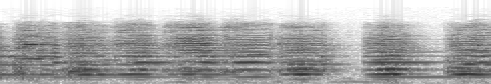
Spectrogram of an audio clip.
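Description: A violin played in a run of short bowed notes, with a brief break near the end. It comes from an old home cassette demo recording, so the top end is dull.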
